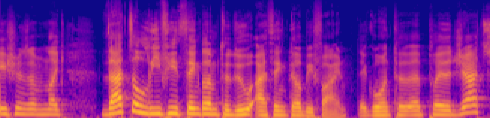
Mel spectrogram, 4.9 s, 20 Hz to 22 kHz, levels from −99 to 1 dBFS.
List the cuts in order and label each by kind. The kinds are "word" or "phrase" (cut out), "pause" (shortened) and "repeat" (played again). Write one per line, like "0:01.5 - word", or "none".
0:02.0 - word
0:03.5 - pause

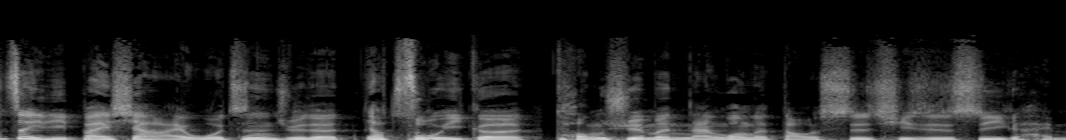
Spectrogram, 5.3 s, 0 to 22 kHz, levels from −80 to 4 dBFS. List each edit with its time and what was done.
0:02.7 - pause

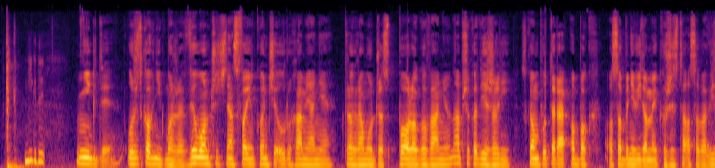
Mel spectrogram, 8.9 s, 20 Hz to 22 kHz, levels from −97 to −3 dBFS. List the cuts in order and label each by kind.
0:06.5 - pause

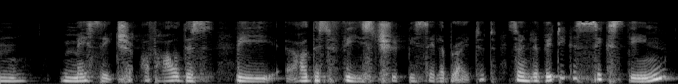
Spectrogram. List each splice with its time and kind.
0:02.3 - word
0:05.0 - pause

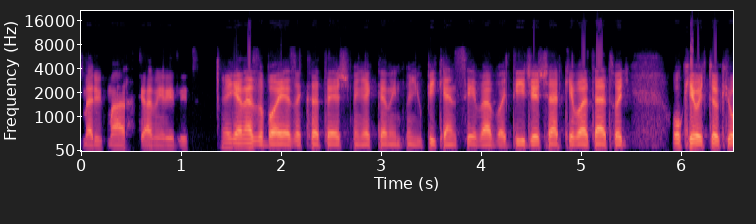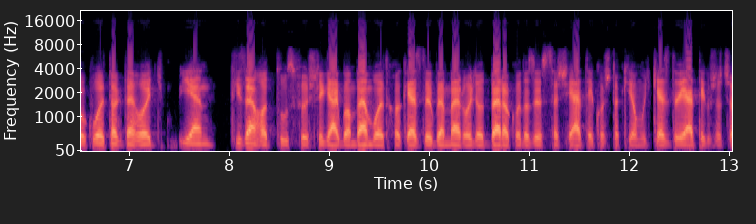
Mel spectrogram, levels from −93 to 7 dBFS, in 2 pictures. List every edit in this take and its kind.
0:01.2 - pause

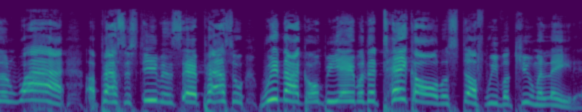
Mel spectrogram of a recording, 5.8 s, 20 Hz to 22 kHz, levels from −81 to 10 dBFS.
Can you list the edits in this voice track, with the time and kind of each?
0:04.8 - word

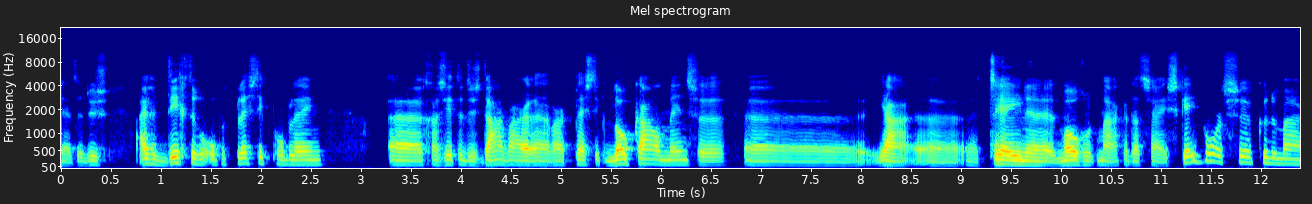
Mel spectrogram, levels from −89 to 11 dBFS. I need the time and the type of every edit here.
0:05.4 - phrase
0:06.7 - pause

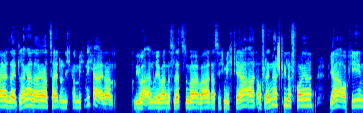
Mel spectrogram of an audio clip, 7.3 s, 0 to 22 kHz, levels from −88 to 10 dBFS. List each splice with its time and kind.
none

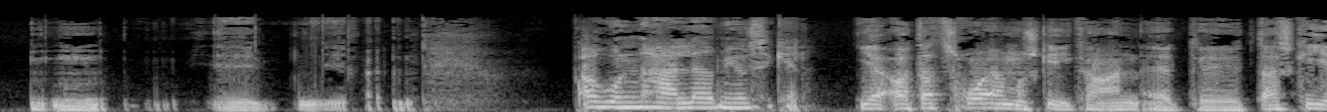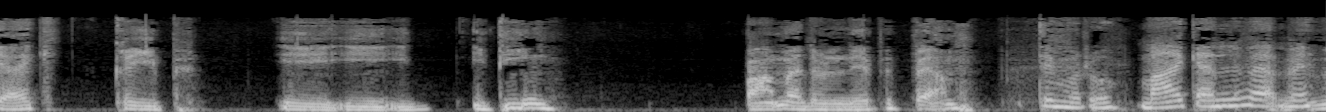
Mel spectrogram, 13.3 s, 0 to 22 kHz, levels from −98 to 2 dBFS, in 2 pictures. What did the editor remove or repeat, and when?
none

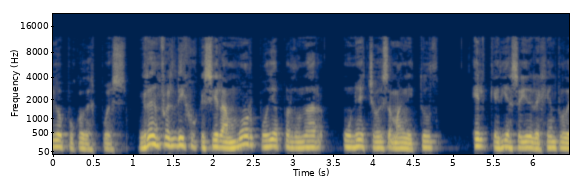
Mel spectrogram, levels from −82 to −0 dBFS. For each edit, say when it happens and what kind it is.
0:01.0 - pause

